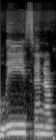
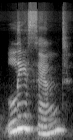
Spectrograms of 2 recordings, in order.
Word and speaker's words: listen: Listen al momento de pronunciarlo va la acentuación va al inicio. Yo no digo len, sino listen.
